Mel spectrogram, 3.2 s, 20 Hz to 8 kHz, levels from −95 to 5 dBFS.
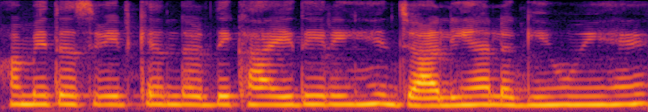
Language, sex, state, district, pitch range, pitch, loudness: Hindi, female, Madhya Pradesh, Bhopal, 225-235 Hz, 225 Hz, -15 LUFS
